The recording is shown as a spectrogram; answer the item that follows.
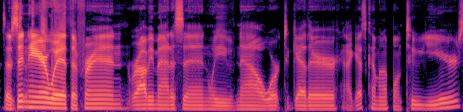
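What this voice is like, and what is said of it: Put-on podcast host voice. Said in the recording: “I get in like a mode. So am I talking differently ... Am I talking differently all of a sudden? ... Oh, yeah. ... At least I hear your podcast voice.”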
